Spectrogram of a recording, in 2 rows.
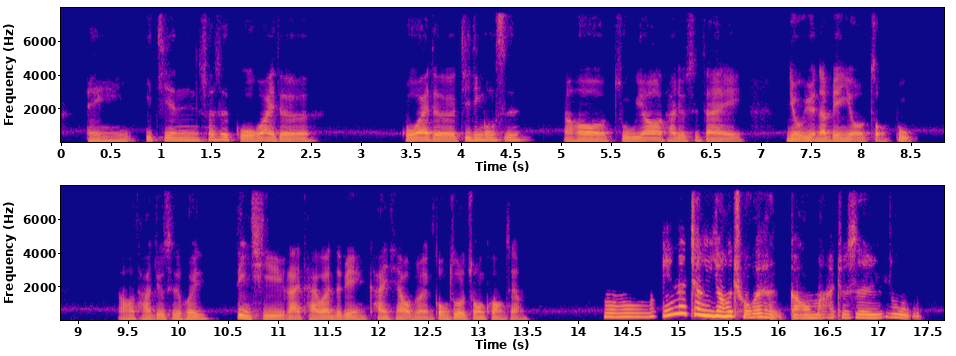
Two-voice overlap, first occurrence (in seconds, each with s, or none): none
